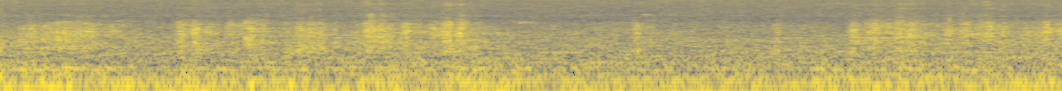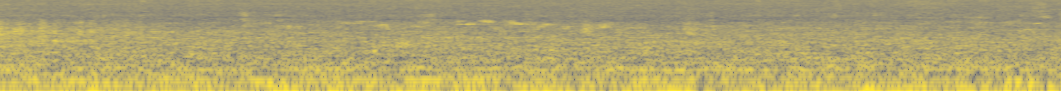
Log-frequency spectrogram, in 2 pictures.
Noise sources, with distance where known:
background noise

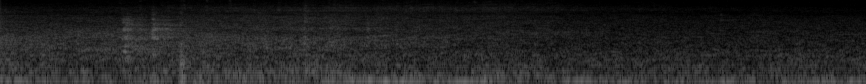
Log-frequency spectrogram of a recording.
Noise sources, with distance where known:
unidentified impact machinery, far

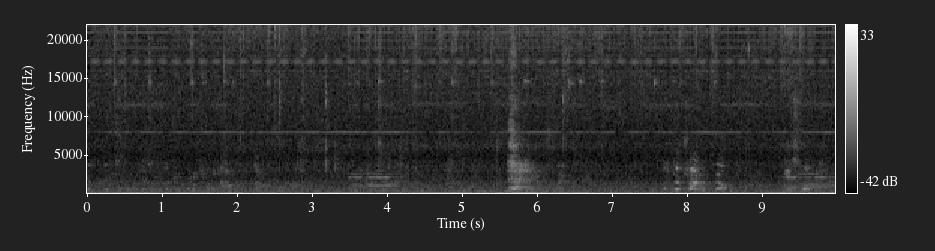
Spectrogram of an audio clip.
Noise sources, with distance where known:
unidentified alert signal, far; unidentified human voice, far

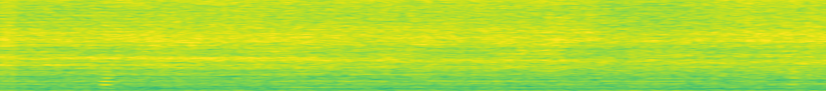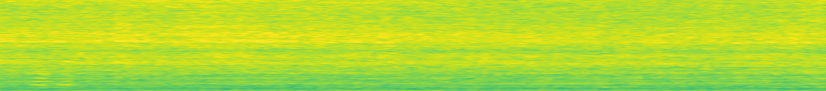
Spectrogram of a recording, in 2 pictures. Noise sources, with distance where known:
car horn

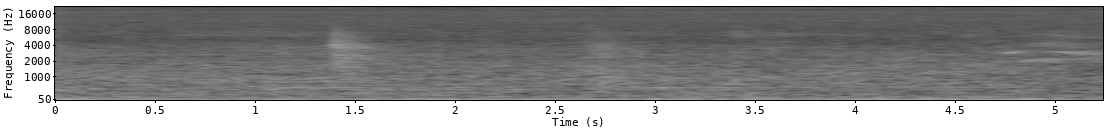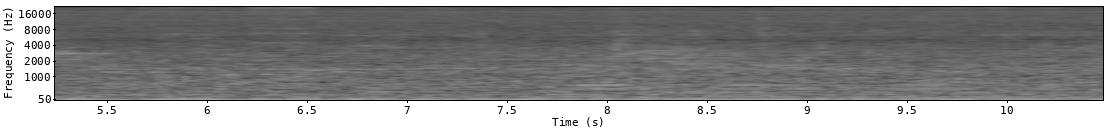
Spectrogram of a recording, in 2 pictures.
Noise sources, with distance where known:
background noise

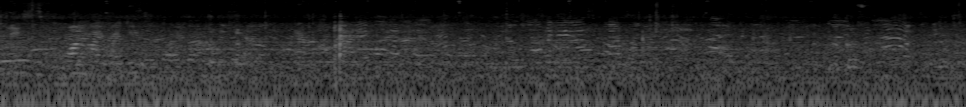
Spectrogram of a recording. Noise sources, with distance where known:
unidentified human voice

